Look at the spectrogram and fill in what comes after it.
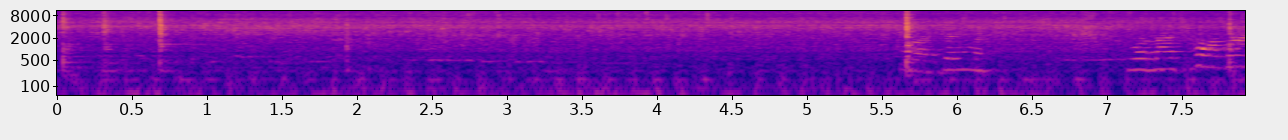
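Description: Beef and a whole fish frying in hot oil in a steel wok: a steady sizzle, with the spatula clicking against the wok a couple of times.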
